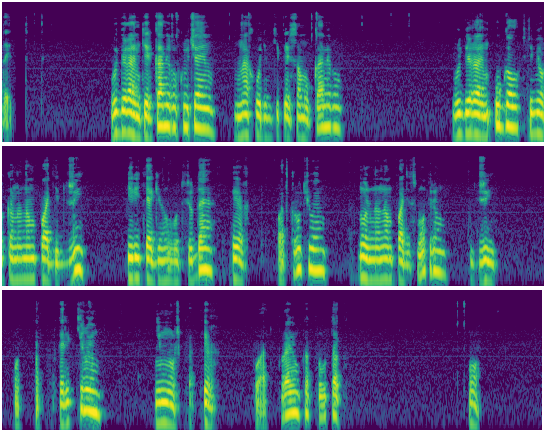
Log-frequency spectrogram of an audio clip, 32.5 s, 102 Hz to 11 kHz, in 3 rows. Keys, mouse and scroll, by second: 0.1 middle click, 3.7 click, 4.3-4.7 scroll down 4, 4.7 middle click, 6.4 click, 7.1 scroll down 2, 8.0 middle click, 10.8 KP_7, 12.4 g, 15.6 r, 18.0 KP_0, 20.4 g, 25.0 r.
